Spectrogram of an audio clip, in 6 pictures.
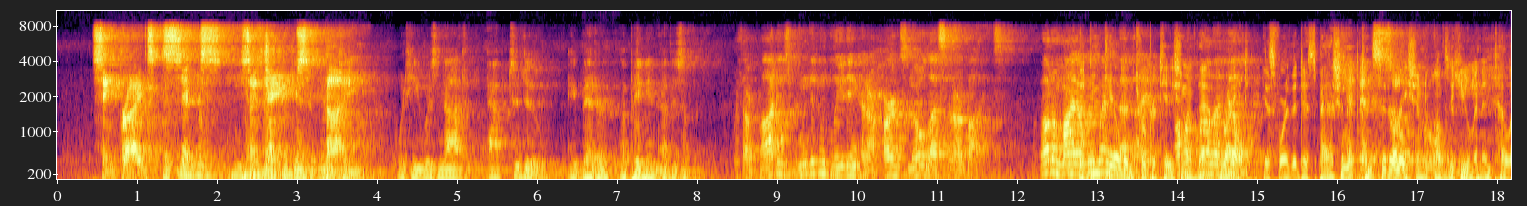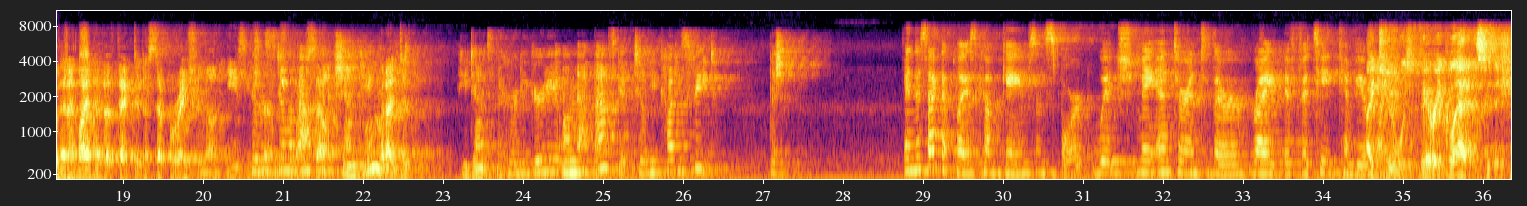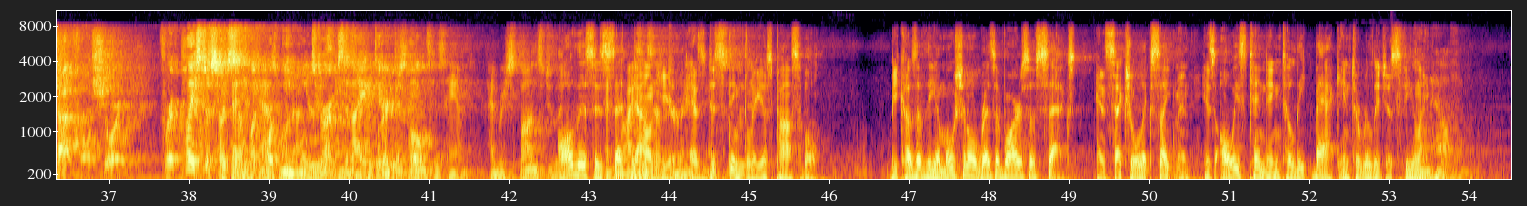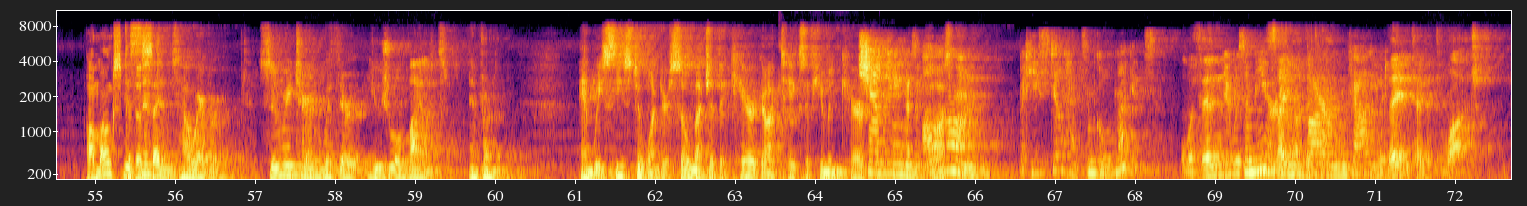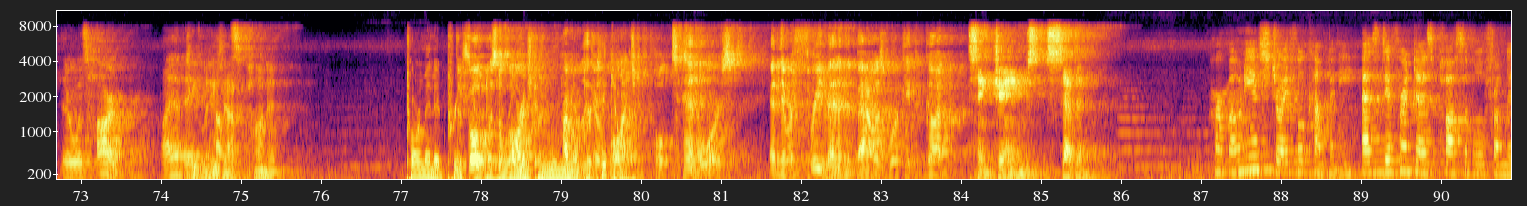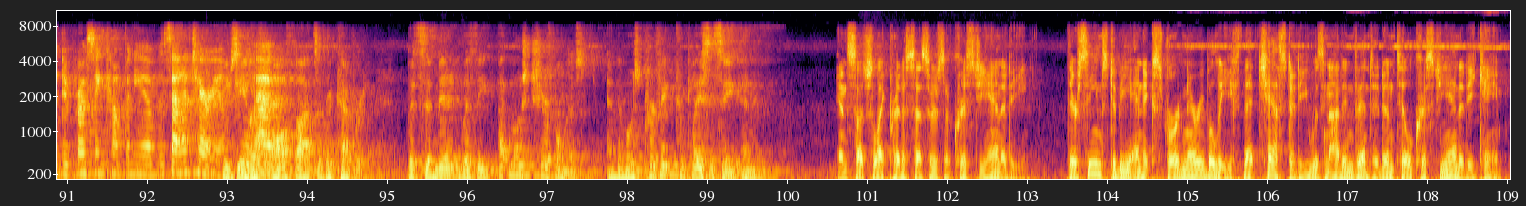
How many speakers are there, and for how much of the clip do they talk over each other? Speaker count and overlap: nine, about 25%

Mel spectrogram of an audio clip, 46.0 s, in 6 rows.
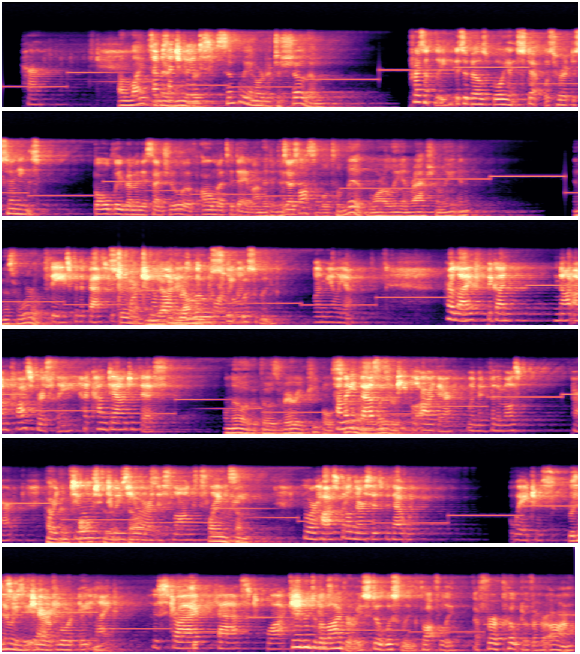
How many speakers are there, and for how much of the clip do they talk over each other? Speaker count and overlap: four, about 26%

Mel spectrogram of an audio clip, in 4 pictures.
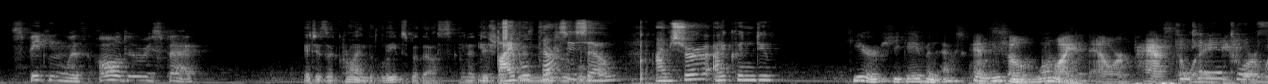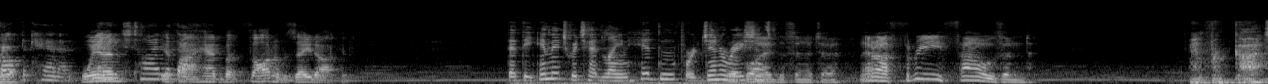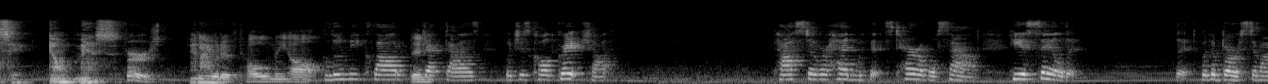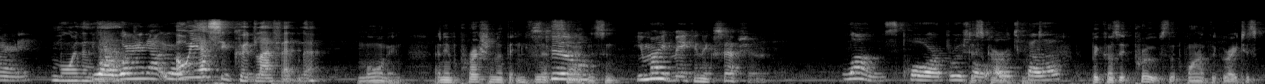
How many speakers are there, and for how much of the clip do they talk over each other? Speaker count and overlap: ten, about 22%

